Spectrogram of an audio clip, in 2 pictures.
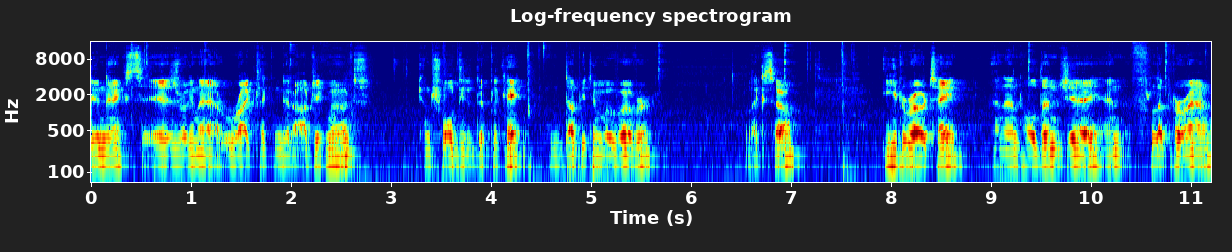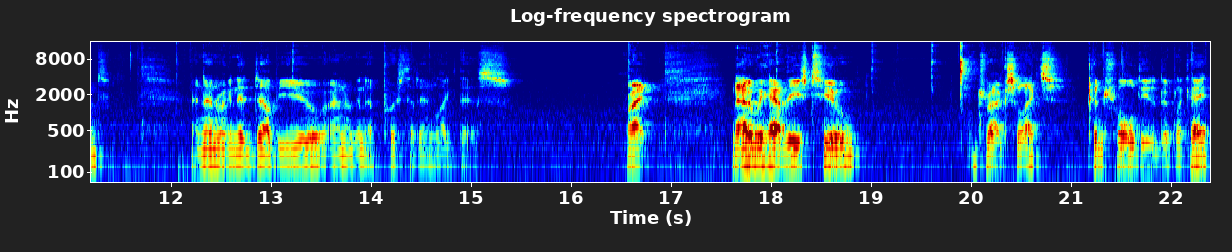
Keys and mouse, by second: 1.3 right click, 3.6 ctrl+d, 4.5 w, 5.8-7.1 drag, 7.6 e, 8.9 j, 9.5-10.9 drag, 12.2 w, 15.3-16.7 drag, 18.2 alt+click, 19.2-20.7 drag, 21.4 ctrl+d.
